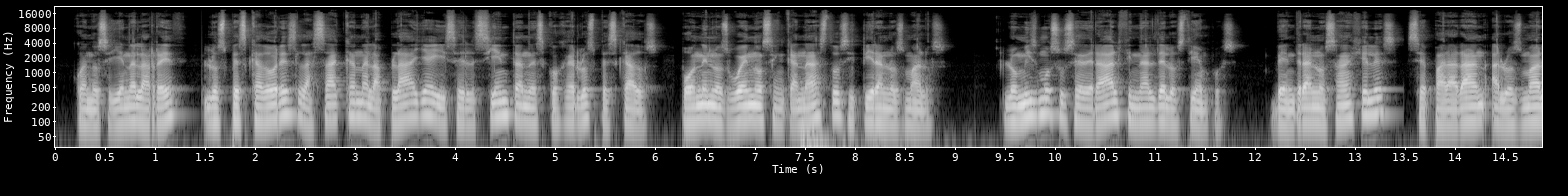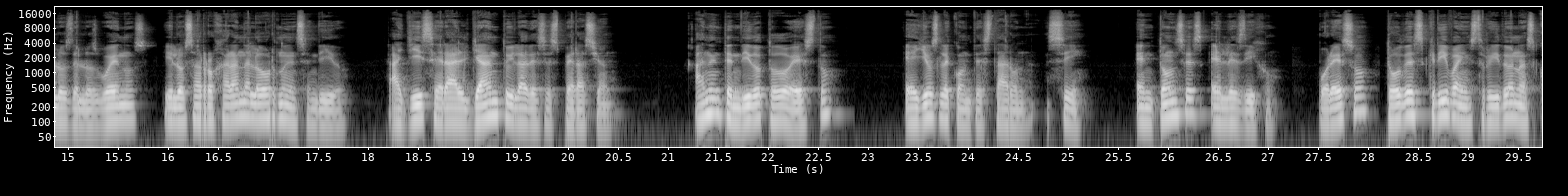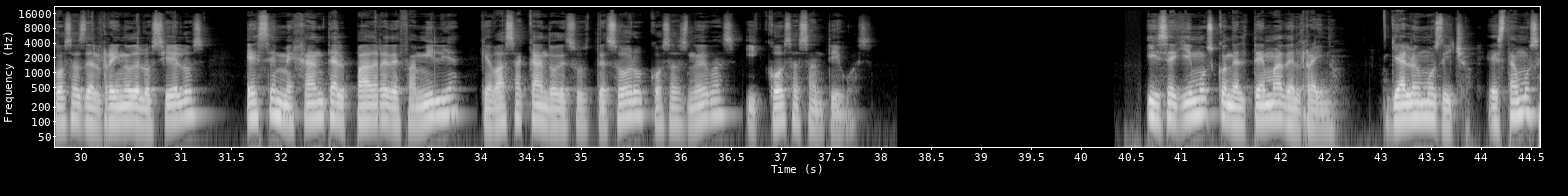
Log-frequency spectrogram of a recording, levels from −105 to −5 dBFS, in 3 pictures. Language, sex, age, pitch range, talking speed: Spanish, male, 20-39, 95-120 Hz, 150 wpm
